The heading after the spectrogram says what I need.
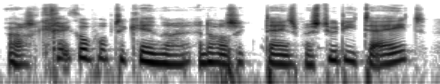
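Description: Gravelly-voiced woman, emphatic storyteller. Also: lowish voice, fast. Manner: emphatic, repeats points, lively storytelling. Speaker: interview guest, parenting expert. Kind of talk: conversational interview.

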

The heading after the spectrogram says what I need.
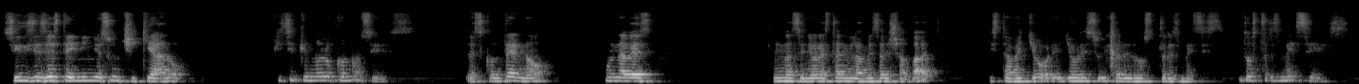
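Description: A religious teacher preaches to his listeners, often stopping to ask them questions and weaving in Hebrew sayings. His voice sits a little high for a man. The room around him is echoey. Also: fairly even intonation, a little slow, a little mellow. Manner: asks the audience rhetorical questions, cites Hebrew sources. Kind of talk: sermon-style talk on parenting.

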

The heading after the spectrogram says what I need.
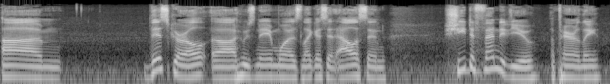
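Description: A man's voice: medium pitch, unhurried, a little hiss or hum. A young man hosting a radio talk show, chatting casually with many fillers, jokes and laughs. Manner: rambling, laughing, joking.

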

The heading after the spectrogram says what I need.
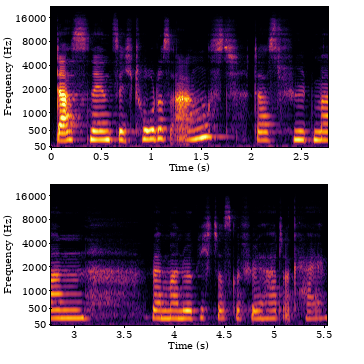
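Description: A woman recounts a personal story in a reflective, unhurried monologue. Her pitch stays narrow and even, with little rise or fall. She pauses often between phrases. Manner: reflective, measured, with frequent pauses.

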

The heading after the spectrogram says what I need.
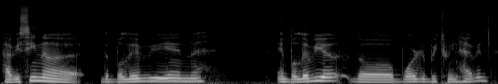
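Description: A young man in casual co-host banter, telling stories in a slangy, profane, animated way. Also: medium pitch, moderate pace, no echo, dull audio.

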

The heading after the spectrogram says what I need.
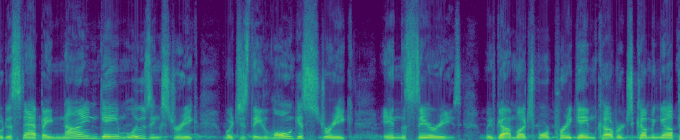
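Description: A man's voice: fairly high pitch, darkish tone. A man hosting a pregame sports broadcast with emphatic delivery. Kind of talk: pregame commentary with read headlines.

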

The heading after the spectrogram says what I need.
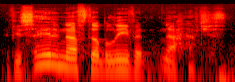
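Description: A man's voice: medium pitch, animated, fast talker, a little hiss or hum. A man preaching a sermon, reading scripture aloud and breaking off into folksy, joking asides, often repeating his words.

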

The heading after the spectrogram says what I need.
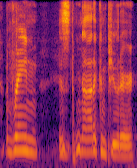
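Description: A man's voice: high-pitched, takes it slowly, crowd noise. A man in casual chat, joking, laughing often and swearing.

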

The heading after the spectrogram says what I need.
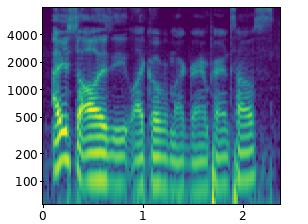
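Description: A man's voice: deep voice, expressive, fast, a little mellow. A man co-hosting a podcast, telling a wry story in casual chat. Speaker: podcast co-host.

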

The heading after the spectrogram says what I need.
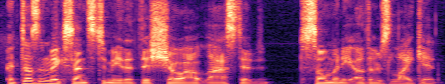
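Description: A man in his thirties co-hosting a podcast, talking offhand with dry, dark humor. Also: sits low, normal speed, no echo. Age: 30s. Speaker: podcast co-host. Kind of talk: casual chat.

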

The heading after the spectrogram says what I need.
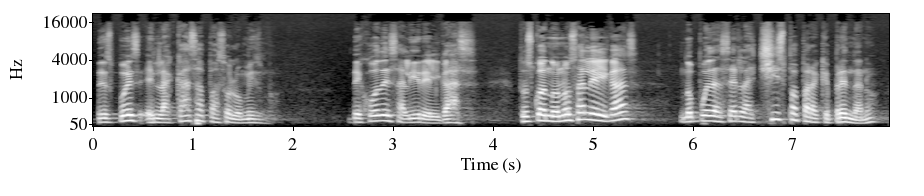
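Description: A man's voice: on the high side, lively intonation, normal speed. A male pastor telling a funny story about himself in a sermon, chatty and self-mocking, who keeps asking "¿no?". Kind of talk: sermon with a humorous personal story.

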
